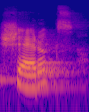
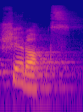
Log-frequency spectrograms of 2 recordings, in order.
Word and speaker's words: xerox: chamas estão corretas novamente e xerox ou xérox dupla prosódia elas estão escritas né e pronunciadas também de maneira correta show de bola tirar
